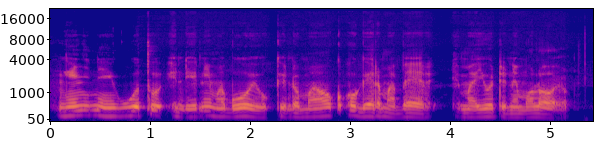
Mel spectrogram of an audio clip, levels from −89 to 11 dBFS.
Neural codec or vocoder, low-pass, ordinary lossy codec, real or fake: none; none; none; real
